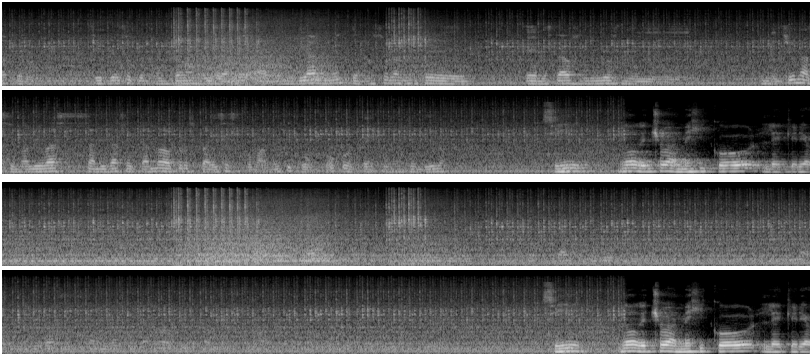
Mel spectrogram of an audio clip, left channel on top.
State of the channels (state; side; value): normal; both; correlation 0.17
